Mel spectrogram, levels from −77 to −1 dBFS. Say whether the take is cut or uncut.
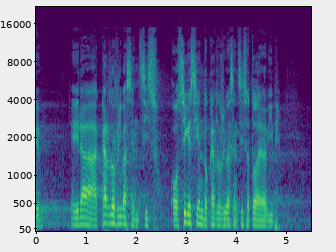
cut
